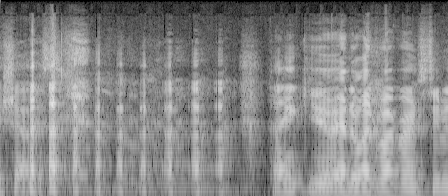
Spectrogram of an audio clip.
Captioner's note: laughing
